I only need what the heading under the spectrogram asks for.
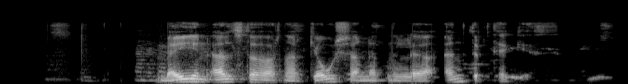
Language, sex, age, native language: Icelandic, male, 20-29, Icelandic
